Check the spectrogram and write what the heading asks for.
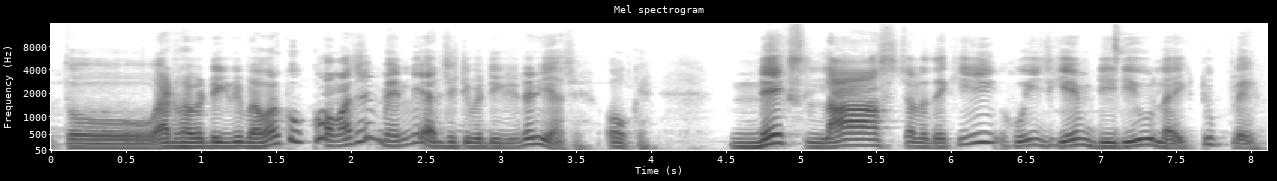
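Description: A man from West Bengal with a Bengali accent, teaching an English grammar lesson step by step and often checking that his students have understood. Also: medium pitch. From West Bengal, India. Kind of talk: recorded online grammar lesson.

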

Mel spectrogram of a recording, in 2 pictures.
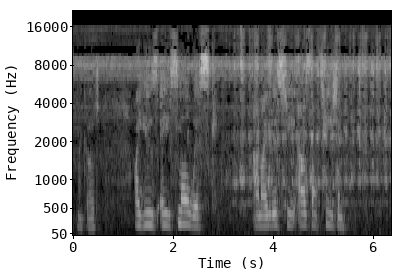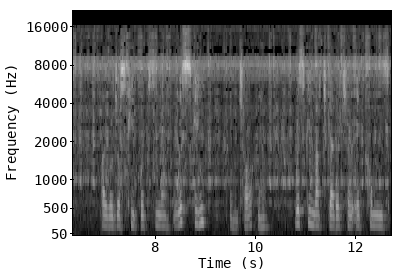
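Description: Irish woman in her forties, homely cook-along vlogger, mellow voice, faint kitchen noise, camera on the counter. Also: medium pitch, poor audio. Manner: chatty, homely, explains as she goes. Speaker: home cooking vlogger. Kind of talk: casual cook-along talk. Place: home kitchen. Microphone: camera on the worktop.

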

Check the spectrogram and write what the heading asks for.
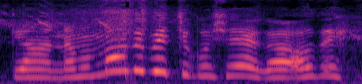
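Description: A high-voiced woman talks casually to her family and viewers in a home vlog. She is chatty and repeats phrases for emphasis, with clear noise around her. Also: lively intonation, racing, highs cut off. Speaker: family vlogger. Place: at home and on its open rooftop. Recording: noisy handheld home recording.

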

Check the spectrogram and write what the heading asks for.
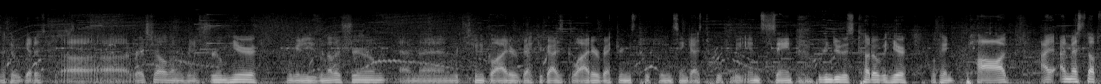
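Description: A young man giving live gameplay commentary, hyper and full of slang, constantly addressing his viewers and bursting into high yelps. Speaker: gaming channel host.

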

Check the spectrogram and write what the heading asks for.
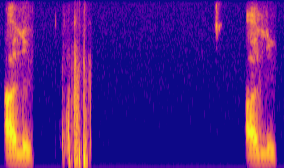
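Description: A man in a lesson repeating letters slowly after his teacher. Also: mid-range voice, monotone, dark tone, no room sound. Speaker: student. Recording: dry, slightly dull call audio.

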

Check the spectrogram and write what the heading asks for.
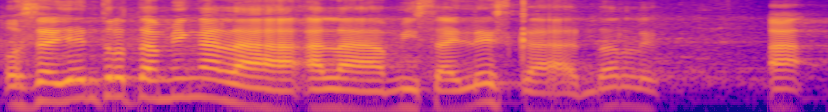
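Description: A male pastor preaching a lively sermon, teasing and calling on people in the congregation by name. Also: a little high, normal speed, slight background noise. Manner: playful, teasing, calls on audience by name. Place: large church hall. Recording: long echo of a church hall.

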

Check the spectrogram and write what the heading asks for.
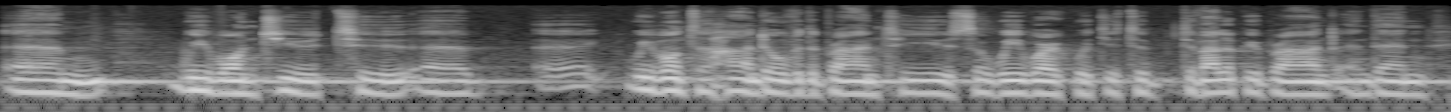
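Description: Flat-toned man making a hesitant pitch. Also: moderate pace, hardly any pauses. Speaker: business owner. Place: large conference stage, indoors. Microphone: handheld microphone. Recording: stage mic, faint background noise.

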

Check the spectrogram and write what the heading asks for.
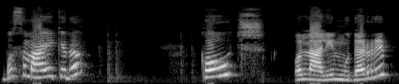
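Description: A woman teacher with an Egyptian Arabic accent, giving a recorded vocabulary lesson in English and Arabic. She repeats each word slowly and answers her own prompting questions. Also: extremely high pitch, big pitch swings, sharp tone.

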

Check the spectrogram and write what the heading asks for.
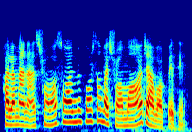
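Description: Woman language teacher with an Afghan Dari accent who alternates quick explanations with slow, careful example sentences, recorded on a dull lo-fi track. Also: mid-range voice, animated. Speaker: English teacher. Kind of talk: classroom language lesson.

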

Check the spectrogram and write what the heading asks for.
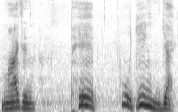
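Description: An older woman giving a chatty, informal lesson on deity names, explaining slowly and reading names aloud. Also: low-pitched, big pitch swings, warm tone.

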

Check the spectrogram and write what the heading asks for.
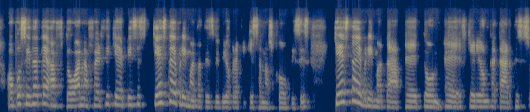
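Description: A woman presenting research findings at an online seminar, speaking in a measured way with frequent hesitations. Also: mid-range voice, fairly bright tone.

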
